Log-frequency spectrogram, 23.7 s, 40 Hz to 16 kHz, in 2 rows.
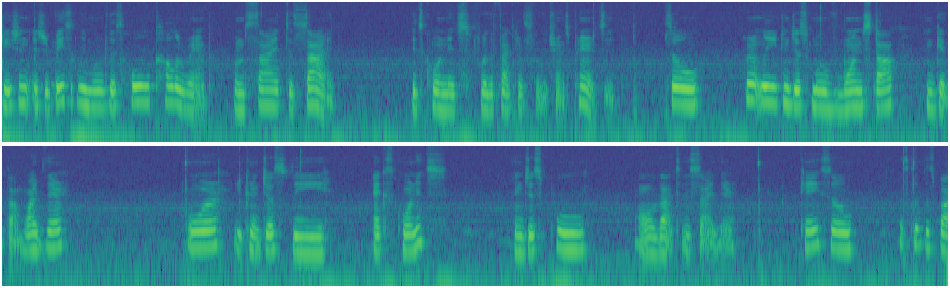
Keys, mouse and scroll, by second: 3.4 scroll down 1, 6.3 middle click, 9.9-10.9 middle drag, 10.9-12.7 drag, 15.2-17.1 middle drag, 16.2-18.1 drag.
